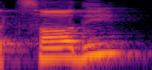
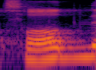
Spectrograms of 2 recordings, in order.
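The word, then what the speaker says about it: צדי: بعد كده حرف الصاد اسمه في اللغة العبرية تصادي، كان قديما بينطق صاد لكن حاليا بينطقوا تصادي تصادي تصادي.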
